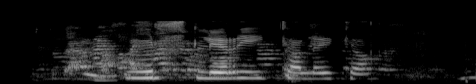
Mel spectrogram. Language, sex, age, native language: Icelandic, male, 9, Icelandic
